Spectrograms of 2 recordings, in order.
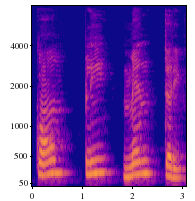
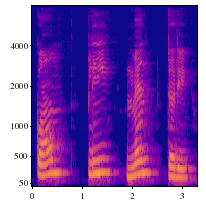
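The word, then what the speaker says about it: complementary: कॉम्प्लीमेंटरी। आखिरी में हमारा आर वाई है। आर वाई को पढ़ते हैं री। तो मीनिंग क्या बनी फिर से? कॉम्प्लीमेंटरी।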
